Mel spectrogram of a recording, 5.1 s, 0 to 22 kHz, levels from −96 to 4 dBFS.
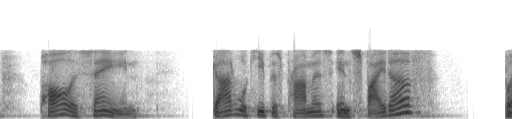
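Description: Throughout, the speech sounds narrow and dull, with scratchy s sounds and a granular hiss underneath: the Bluetooth CVSD headset codec, cutting everything above 4 kHz, consistent with a 64 kbps link.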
